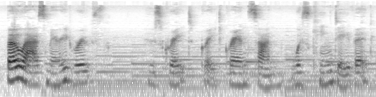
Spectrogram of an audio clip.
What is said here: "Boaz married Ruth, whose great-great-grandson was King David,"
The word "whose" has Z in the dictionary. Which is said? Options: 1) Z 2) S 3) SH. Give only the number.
1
